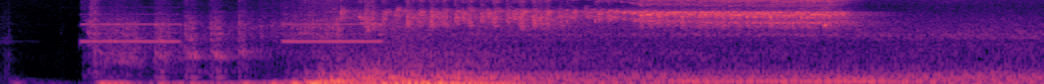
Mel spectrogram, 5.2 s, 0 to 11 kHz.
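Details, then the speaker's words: Acura NSX at about 100k miles, cold start: engine catches then a thin high belt squeal over cold idle fades away; occurs only cold, not warm, despite 100k-mile service 3,000 miles ago; belt needs adjusting. "ready for the cold start i get beltwine and i just had a hundred thousand mile service done on this thing like 3000 miles ago"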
